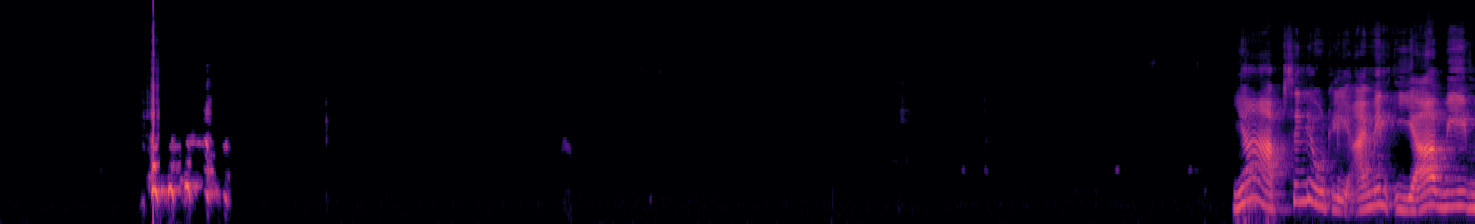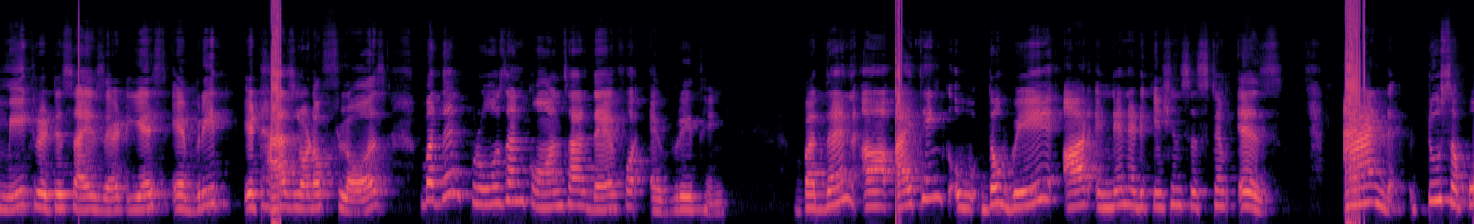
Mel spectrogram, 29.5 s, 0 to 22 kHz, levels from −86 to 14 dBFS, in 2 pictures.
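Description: Speech marred by sharp, violent cracks on loud moments at 1.54 s, 15.54 s, 17.47–17.56 s, 23.72–23.77 s and 28.21–28.40 s. This is integer overflow: peaks pushed about 0 to 4 dB past full scale wrapped to the opposite sign instead of being limited.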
